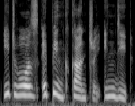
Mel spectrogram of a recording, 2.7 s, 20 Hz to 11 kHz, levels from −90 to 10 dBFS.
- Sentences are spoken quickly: No, slow, 135 wpm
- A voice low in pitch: No, high, 235 Hz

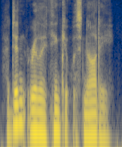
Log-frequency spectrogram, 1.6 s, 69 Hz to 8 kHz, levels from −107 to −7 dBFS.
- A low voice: Yes, low, 105 Hz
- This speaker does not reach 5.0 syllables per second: No, 6.7 syllables/s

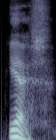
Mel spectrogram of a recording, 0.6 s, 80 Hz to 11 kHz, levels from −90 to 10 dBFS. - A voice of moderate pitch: No, low, 120 Hz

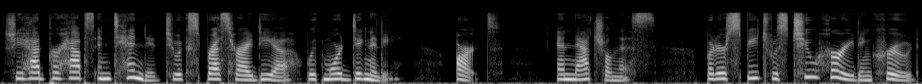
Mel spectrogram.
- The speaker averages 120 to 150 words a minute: Yes, average, 145 wpm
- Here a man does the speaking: No, female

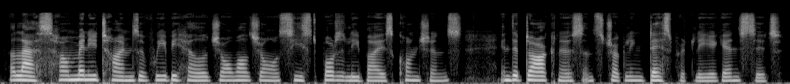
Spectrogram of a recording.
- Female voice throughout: Yes, female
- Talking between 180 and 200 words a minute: No, average, 165 wpm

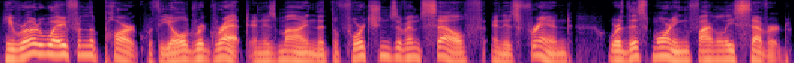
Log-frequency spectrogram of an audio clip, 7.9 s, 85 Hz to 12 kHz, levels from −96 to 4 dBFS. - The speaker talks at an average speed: Yes, average, 195 wpm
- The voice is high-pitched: No, low, 120 Hz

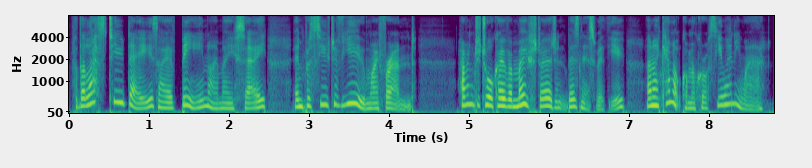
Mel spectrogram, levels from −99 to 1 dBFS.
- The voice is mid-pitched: No, high, 210 Hz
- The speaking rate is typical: No, fast, 225 wpm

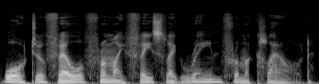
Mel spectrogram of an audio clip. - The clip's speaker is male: Yes, male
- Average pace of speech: Yes, average, 190 wpm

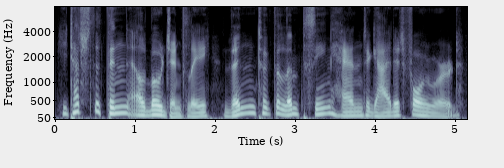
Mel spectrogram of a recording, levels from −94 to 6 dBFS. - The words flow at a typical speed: Yes, average, 185 wpm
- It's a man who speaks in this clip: Yes, male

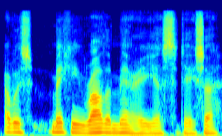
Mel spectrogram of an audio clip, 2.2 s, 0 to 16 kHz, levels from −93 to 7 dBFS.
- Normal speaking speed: Yes, average, 190 wpm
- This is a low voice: Yes, low, 105 Hz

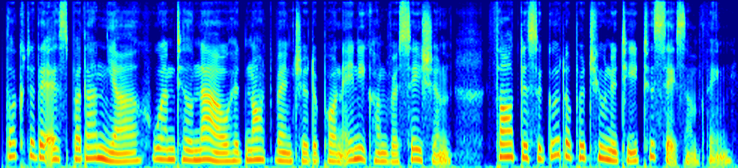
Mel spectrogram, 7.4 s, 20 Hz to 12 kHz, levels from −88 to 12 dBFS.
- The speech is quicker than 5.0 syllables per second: Yes, 5.6 syllables/s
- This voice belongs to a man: No, female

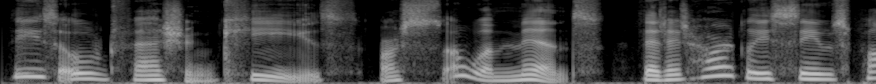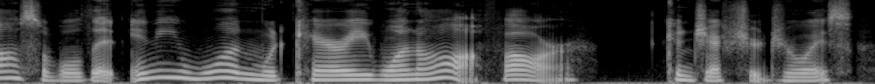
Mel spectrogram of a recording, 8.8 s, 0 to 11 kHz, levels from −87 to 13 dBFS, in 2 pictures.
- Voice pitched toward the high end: Yes, high, 200 Hz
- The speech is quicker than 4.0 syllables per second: Yes, 5.0 syllables/s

